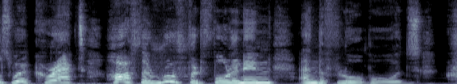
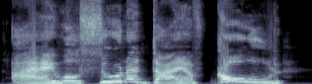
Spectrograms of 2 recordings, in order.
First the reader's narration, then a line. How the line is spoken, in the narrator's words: he shouted into the night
